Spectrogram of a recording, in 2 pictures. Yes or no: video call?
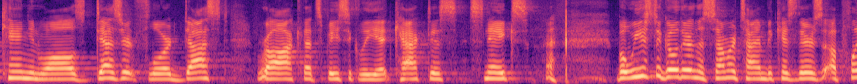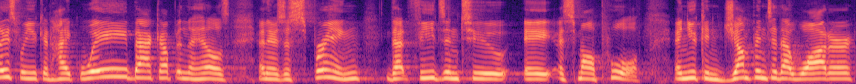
no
